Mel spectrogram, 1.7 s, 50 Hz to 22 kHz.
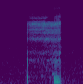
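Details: A 10-month-old Pembroke Welsh Corgi, asleep, gives a single breathy, hissing snore lasting under a second.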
